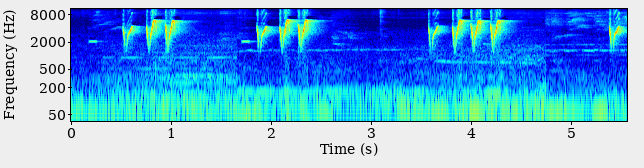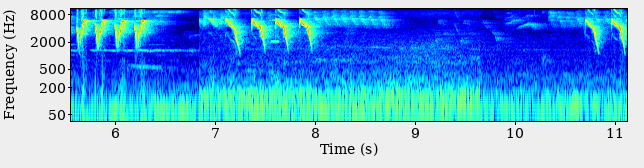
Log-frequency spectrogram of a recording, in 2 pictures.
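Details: Repeated clusters of three to five sharp, high, descending chirps from a bar-winged prinia, bursts coming every second or two, played as a lure to make caged birds sing.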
